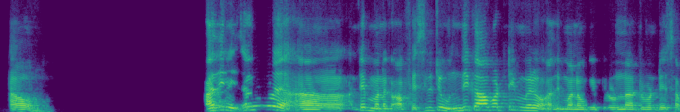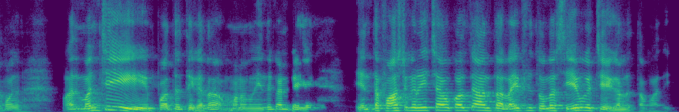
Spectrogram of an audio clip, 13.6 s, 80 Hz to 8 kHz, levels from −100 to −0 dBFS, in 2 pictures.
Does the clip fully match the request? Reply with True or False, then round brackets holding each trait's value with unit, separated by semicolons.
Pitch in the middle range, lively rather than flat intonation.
True (170 Hz; 6.6 semitones)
